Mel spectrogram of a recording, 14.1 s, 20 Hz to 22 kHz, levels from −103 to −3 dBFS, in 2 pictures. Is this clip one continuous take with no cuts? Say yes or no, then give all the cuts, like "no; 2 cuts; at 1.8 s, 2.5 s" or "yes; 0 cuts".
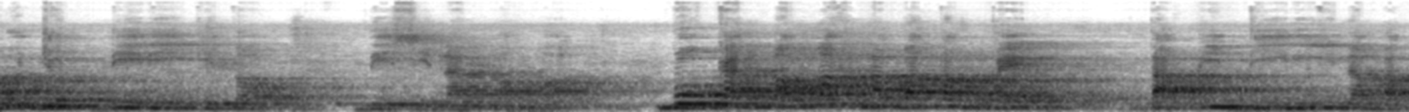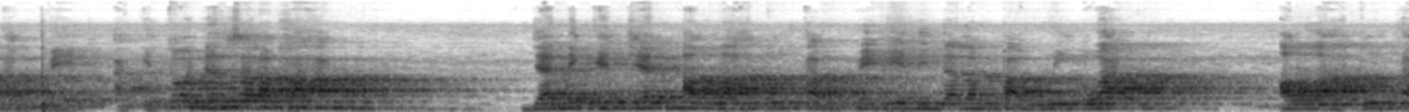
yes; 0 cuts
